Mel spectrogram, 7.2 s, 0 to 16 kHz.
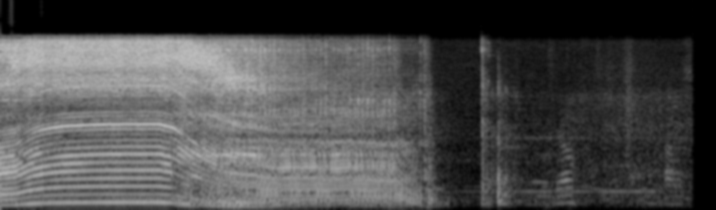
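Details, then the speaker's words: Shindaiwa T261 trimmer running: a high whining rev holds about two seconds, then sags and bogs out as the throttle is squeezed. The cause is a lean high-speed mixture, fixed by turning the screw counterclockwise less than a quarter turn. "So what we're gonna do, since it bogs when I squeeze the throttle, is when I'm squeezing the throttle and it's kind of bogging out, I'm gonna turn this counterclockwise."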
